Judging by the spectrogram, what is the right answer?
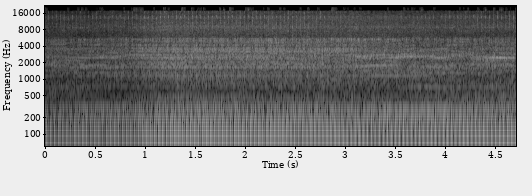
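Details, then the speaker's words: Turbo PT Cruiser GT at idle just after refilling the empty power steering reservoir: thin insect-like whine over an even pulse, likely the power steering pump; steering partly restored but still sounds terrible. "sounds great it still sounds a little bit terrible but that's all right we'll be fine don't need power steering at least we got some power steering it's a start"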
